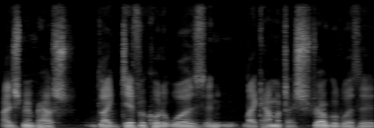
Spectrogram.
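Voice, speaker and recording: The intonation is monotone and flat. A man delivers it at a fairly quick pace. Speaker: guitarist and guitar teacher. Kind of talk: casual interview chat. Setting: studio.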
